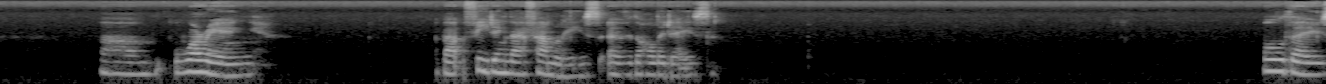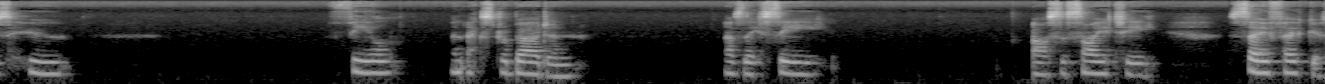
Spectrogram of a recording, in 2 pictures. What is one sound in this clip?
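A woman speaks slowly and calmly into a nearby microphone, pausing between phrases.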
